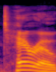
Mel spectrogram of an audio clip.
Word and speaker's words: tarot: Scap goat, if you Cuz I said tarot cards, which is how you pronounce it, and you knew there's a silent t at the end.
